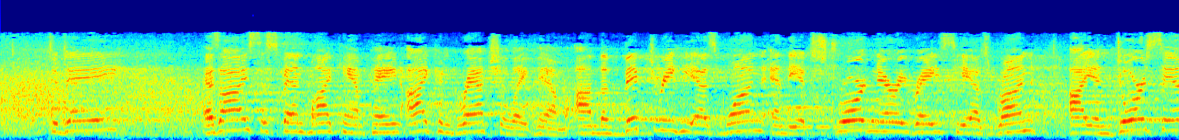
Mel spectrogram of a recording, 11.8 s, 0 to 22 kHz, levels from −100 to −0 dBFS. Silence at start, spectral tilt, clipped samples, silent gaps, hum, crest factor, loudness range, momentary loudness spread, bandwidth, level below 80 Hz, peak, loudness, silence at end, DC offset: 0 s; -1 dB/octave; under 0.1%; none; none; 18 dB; 1 LU; 5 LU; 8.8 kHz; -72 dBFS; -4 dBFS; -20 LUFS; 0 s; under 0.1%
